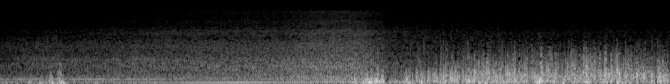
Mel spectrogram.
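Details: Goodman outdoor AC unit installed October 2023 with a hard start kit, switched on from a Nest thermostat: low steady hum, then a sudden harsh rattling roar as the compressor kicks in, staying rough and loud; abnormal startup noise, cause unknown.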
